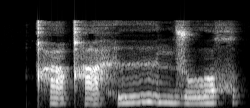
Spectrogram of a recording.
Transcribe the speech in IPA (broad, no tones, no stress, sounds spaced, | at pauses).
qʰ ɵ qʰ a h ɨː n z o χ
